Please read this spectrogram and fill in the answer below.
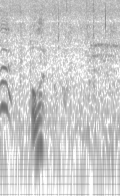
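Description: Two short pitched calls from a young monkey, the first at the start falling in pitch, the second just over half a second later rising.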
